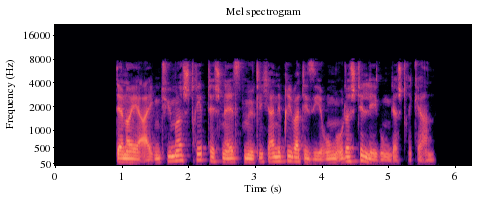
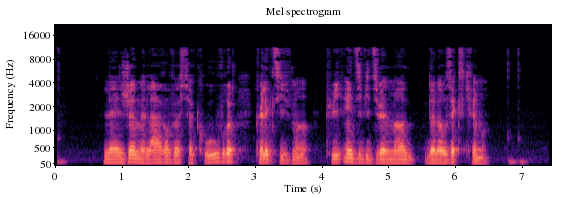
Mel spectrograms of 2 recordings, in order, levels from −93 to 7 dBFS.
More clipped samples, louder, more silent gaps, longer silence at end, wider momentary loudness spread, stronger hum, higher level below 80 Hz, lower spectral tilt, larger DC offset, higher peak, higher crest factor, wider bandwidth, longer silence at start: neither; about the same, -20 LUFS vs -20 LUFS; neither; first, 0.55 s vs 0.4 s; second, 8 LU vs 11 LU; neither; second, -58 dBFS vs -40 dBFS; second, -4.5 dB/octave vs -6.5 dB/octave; neither; about the same, -2 dBFS vs -2 dBFS; about the same, 18 dB vs 18 dB; second, 8 kHz vs 11.5 kHz; first, 0.95 s vs 0.1 s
